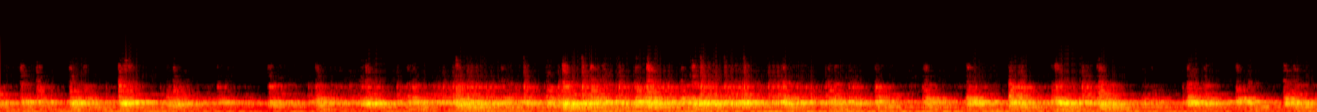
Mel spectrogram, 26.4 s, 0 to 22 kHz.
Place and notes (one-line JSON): {"title": "pohorje mountain watchtower - pohorje watchtower spiral staircase", "date": "2011-11-21 14:30:00", "description": "steps on the spiral staircase, also generator or aircon noise, contact mic recording", "latitude": "46.51", "longitude": "15.57", "altitude": "1143", "timezone": "Europe/Ljubljana"}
